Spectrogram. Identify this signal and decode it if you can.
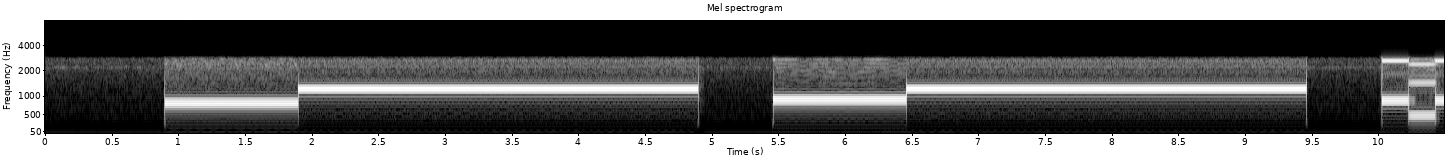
Two-tone page, heard as a one-second tone, then a three-second tone, about 810 then 1220 Hz, about 900 then 1220 Hz. It is heard from 0.9 to 9.5 s.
